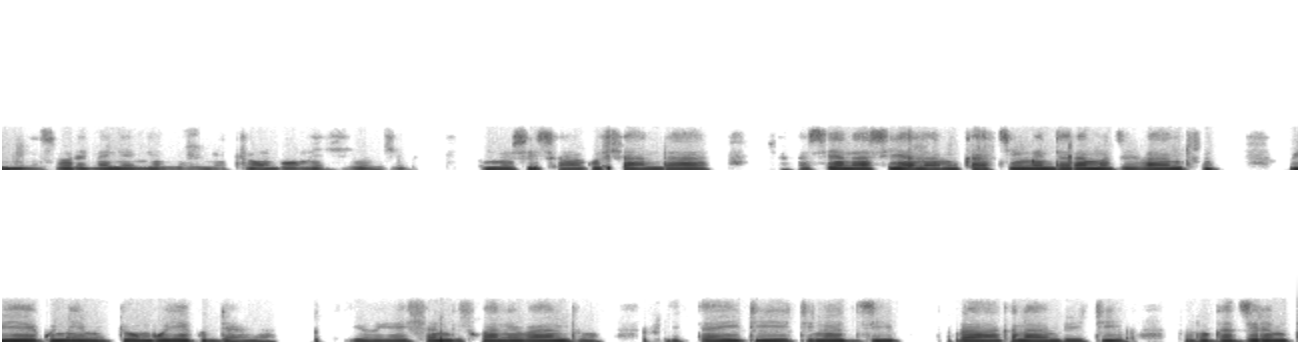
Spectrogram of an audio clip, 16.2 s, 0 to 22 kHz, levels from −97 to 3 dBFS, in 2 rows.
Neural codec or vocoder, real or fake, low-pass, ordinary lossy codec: none; real; 5.4 kHz; Opus, 16 kbps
